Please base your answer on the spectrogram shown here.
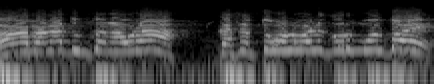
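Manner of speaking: high-pitched heated outburst. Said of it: "हळू बोला, हो".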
